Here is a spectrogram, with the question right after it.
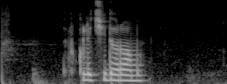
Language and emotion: Russian, neutral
